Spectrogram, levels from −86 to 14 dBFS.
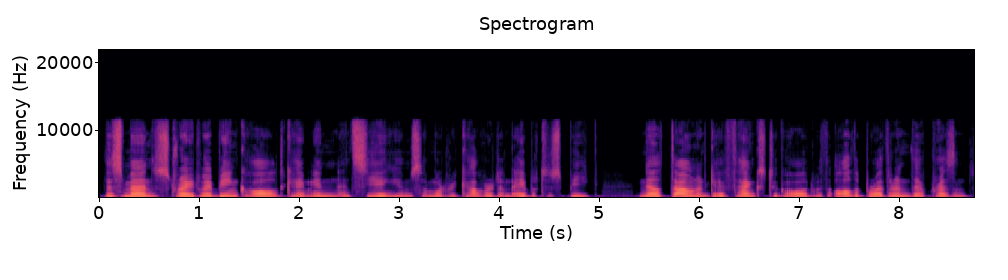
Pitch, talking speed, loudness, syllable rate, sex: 115 Hz, 200 wpm, -22 LUFS, 4.9 syllables/s, male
